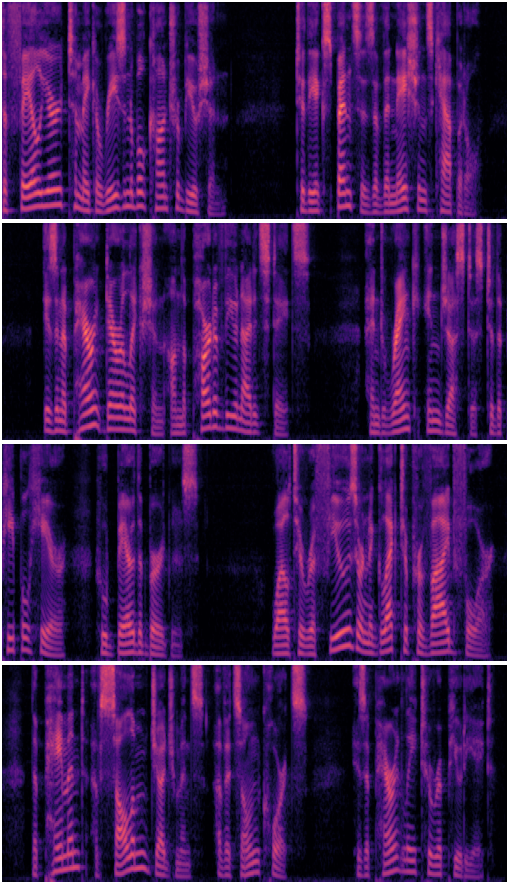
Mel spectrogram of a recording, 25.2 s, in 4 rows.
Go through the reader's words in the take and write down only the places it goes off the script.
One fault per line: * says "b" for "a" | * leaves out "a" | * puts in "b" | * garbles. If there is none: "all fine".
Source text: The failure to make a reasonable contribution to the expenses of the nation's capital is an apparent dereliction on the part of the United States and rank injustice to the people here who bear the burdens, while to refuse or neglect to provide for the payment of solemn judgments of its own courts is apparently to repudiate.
all fine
